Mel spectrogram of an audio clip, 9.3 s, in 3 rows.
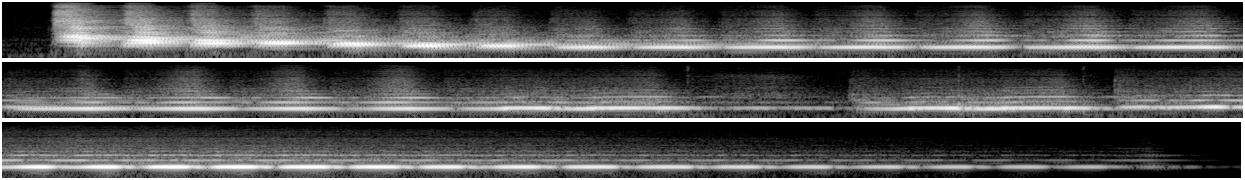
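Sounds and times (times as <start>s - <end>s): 
fujara: 0.1s - 9.2s.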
